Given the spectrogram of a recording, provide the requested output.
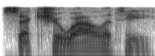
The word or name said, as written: sexuality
